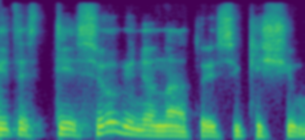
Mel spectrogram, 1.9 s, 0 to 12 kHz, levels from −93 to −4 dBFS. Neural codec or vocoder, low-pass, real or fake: none; 10.8 kHz; real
